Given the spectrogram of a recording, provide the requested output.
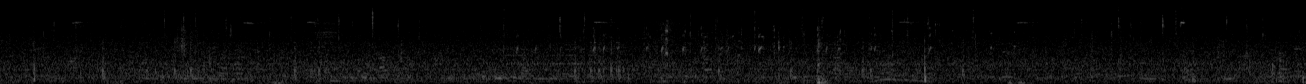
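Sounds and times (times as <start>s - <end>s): faint outdoor ambience: 0.0s - 13.0s
small ticks and clicks: 0.0s - 13.0s.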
